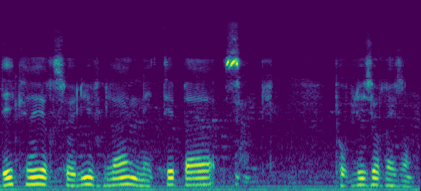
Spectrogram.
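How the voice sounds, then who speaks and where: A man with an Arabic accent and a medium pitch. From Syria, Aleppo. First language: Arabic (speaking French). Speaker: author and refugee. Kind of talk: interview. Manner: halting.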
